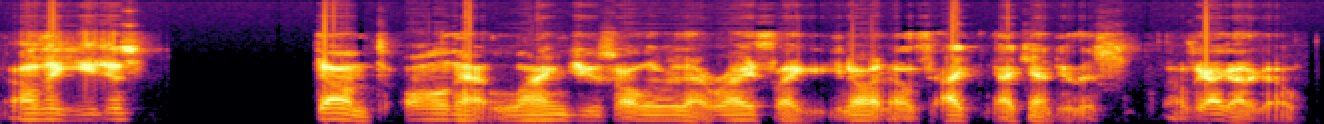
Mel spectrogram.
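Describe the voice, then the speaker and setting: A man's voice: lowish voice, fairly quick, creaky, sharp tone. A man, a podcast guest, casually telling a story full of profanity and quoted back-and-forth dialogue. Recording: dull lo-fi podcast audio.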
